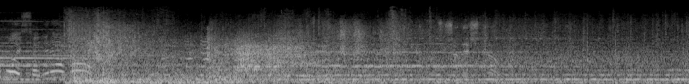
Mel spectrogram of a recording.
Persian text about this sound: جناب سرگرد، ماشین منفجر شد.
